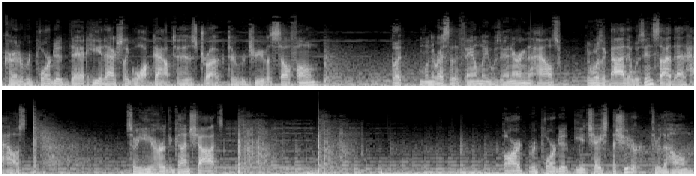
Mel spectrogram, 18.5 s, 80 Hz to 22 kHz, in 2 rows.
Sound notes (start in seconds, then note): 9.6 gunshshotot; 12.3 gunshshotots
